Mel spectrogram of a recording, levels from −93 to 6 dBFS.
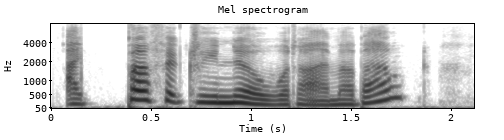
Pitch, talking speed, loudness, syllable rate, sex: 215 Hz, 170 wpm, -17 LUFS, 6.2 syllables/s, female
